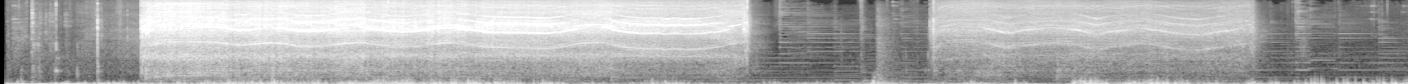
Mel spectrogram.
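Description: Power drill boring into a wooden board in two runs: a long one of about six seconds, then, after a short break, another of about three seconds. The motor's whine wavers up and down in pitch as the load on the bit changes.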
